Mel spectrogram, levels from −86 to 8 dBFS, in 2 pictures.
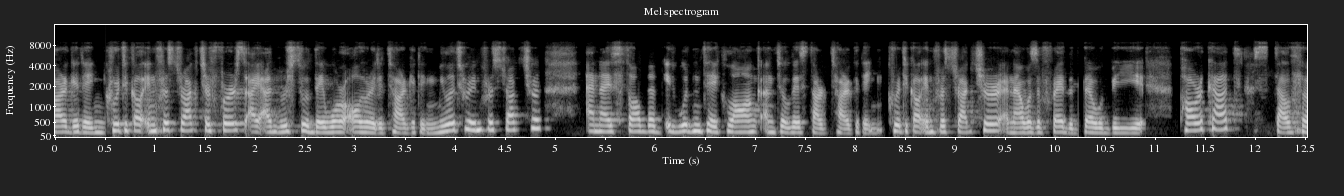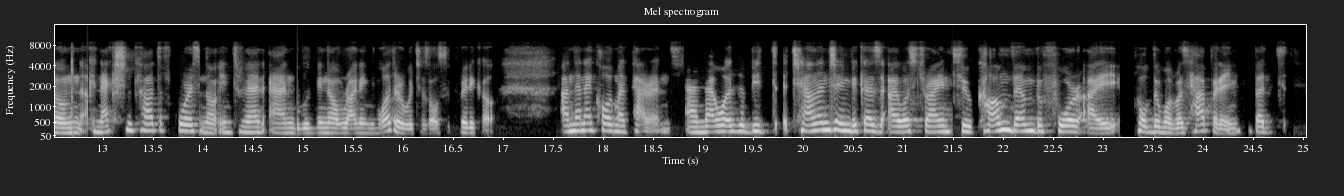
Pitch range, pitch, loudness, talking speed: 170-215 Hz, 190 Hz, -16 LUFS, 195 wpm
